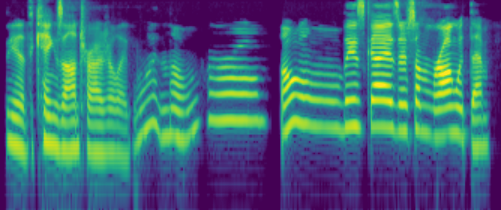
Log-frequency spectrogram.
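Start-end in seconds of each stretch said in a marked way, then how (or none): 1.3-4.9 mock bewilderment. King's entourage baffled by fools.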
